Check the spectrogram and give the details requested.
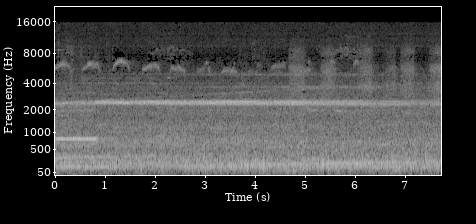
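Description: Quiet background with a small animal's repeated high chirps, about two a second, fading after the first few seconds. A steady high-pitched whine and a faint low hum run underneath.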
